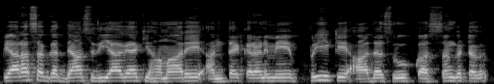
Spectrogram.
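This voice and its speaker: A man's voice: on the high side, steady tone, normal speed. A man teaching an exam-prep lesson, calling listeners dear friends and brother and repeating answers back as questions.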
